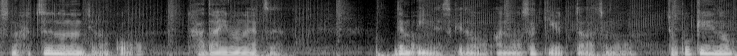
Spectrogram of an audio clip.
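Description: At a moderate pace, a man with a very deep, low pitch swings very widely in pitch amid noticeable background noise. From Japan. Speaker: solo podcaster. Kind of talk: casual solo monologue. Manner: halting, many fillers.

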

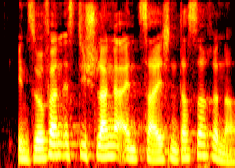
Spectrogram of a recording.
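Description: A man speaks with vocal fry. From East Germany. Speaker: pastor. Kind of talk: sermon. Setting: care home cafeteria.

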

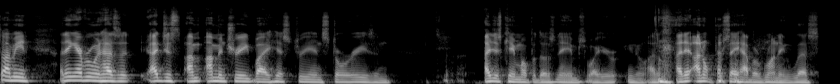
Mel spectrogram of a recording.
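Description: A man with an American accent speaks at a very fast pace in a medium pitch, on a very clean recording with a silent background. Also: lively intonation. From New Jersey. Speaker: business executive and former police officer. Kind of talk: podcast interview.

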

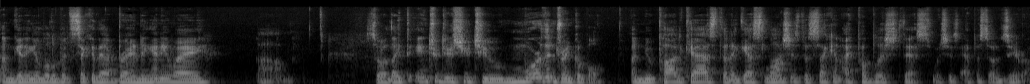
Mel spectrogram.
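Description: A man speaks with a monotone, flat intonation. His voice comes across as somewhat breathy. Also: fairly high pitch for a man, fairly quick pace. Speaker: wine podcast host and writer. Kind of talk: solo podcast trailer monologue. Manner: halting, filler-heavy, self-deprecating.

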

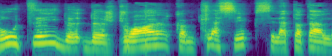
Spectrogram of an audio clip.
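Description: The voice has a dark, mellow tone and lively intonation. Its sound is dry and close with no echo, in a very clean recording with a silent background. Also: man. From Abitibi, Quebec. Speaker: former baseball player. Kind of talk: interview storytelling.

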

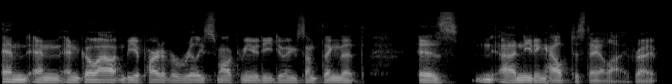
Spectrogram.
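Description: A man's fairly low voice, fairly quick, in a monotone, flat intonation. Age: 30s. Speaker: software developer. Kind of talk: casual chat. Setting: video call.

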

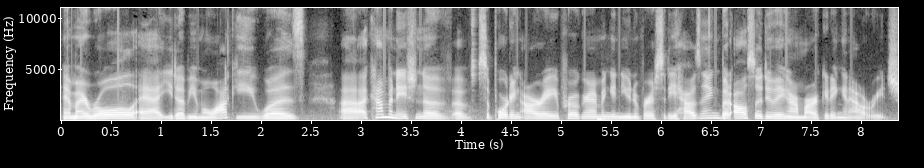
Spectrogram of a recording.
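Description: With an Upper Midwest US accent, the speaker moves at a fairly quick pace and keeps the intonation fairly even. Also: woman, fairly low pitch for a woman, very clean recording, silent background. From Wisconsin. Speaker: social media strategist. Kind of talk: interview.

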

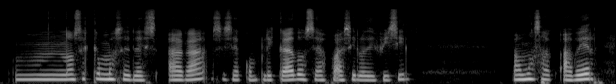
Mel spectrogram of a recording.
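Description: Against a quiet background, with a dry, close sound and no echo, a woman with a fairly high pitch and a dark, mellow tone speaks at a fairly slow pace in a monotone, flat way, leaving long, frequent pauses. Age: 20s. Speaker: podcast host, visually impaired musician. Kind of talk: motivational talk. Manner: repetitive, warm.

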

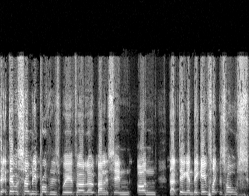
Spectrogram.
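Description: A man speaks at a moderate pace in a raised, projected voice with an extremely high pitch and a bright, sharp tone, recorded dry and close with no echo. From West Country England. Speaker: podcast co-host and editor. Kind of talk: casual chat.

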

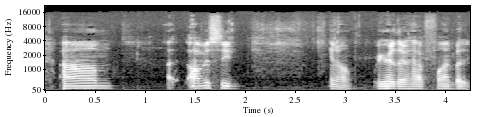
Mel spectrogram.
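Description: The speaker has a Canadian accent. The intonation is monotone and flat. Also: man. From Canada, Surrey, British Columbia. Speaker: nightclub host. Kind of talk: casual chat.

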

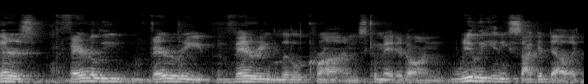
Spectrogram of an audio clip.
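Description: At a moderate pace, a man with an American accent speaks somewhat breathily at a medium pitch, with ordinary pitch variation. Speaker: podcast host. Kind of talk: casual banter podcast chat. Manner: profane, joking.

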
